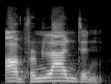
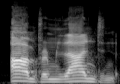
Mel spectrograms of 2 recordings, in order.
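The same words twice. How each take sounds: First: Loud, higher, botched London Cockney; a hammed-up Cockney "I'm from London" that misses; failed Cockney accent. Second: Loud, hammed-up London Cockney retry; Danny Dyer Cockney. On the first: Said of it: "That was pish". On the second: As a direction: push the Cockney harder, much louder. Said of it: "why do they all sound like Danny Dyer".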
